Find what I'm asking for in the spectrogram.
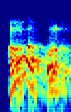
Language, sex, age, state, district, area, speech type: Odia, male, 30-45, Odisha, Khordha, rural, conversation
